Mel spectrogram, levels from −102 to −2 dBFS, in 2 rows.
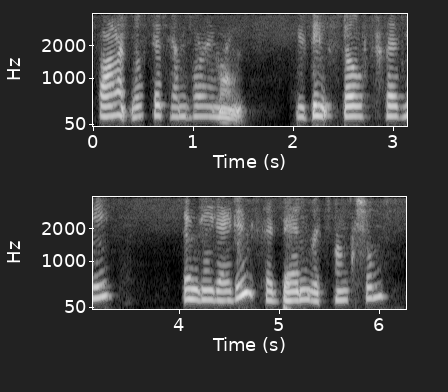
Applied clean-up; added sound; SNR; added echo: neural mask model Resemble Enhance denoiser.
